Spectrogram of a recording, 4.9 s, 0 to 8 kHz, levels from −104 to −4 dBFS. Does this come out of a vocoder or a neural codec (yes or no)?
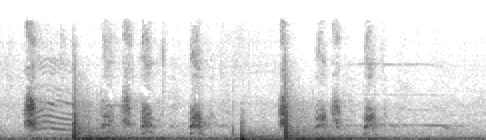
no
